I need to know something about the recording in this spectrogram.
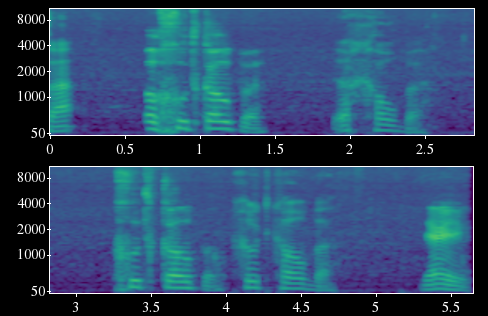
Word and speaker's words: goedkope: it says goedkope, which means cheap. Learning Yeah. Dutch with Jean-Paul. What is it? Grobben. What? How did you say? How do you pronounce that? Oh, goedkope.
